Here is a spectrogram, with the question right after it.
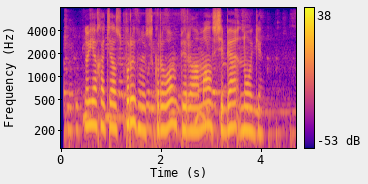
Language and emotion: Russian, neutral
